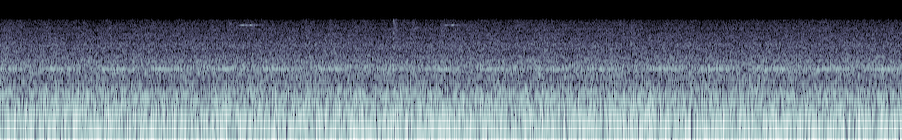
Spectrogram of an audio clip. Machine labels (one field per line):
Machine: fan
